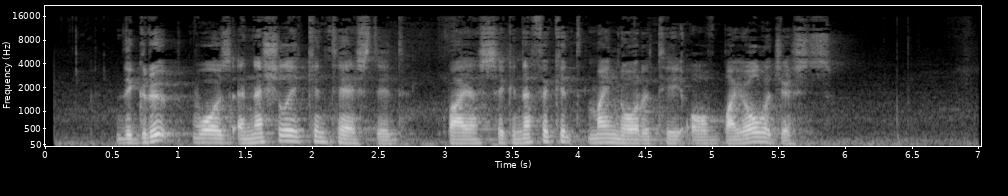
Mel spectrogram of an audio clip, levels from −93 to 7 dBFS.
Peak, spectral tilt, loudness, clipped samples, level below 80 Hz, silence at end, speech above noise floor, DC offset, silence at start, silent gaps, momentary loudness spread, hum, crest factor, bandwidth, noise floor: 0 dBFS; -6 dB/octave; -17 LUFS; under 0.1%; -48 dBFS; 0.6 s; 30 dB; under 0.1%; 0.2 s; none; 11 LU; none; 16 dB; 16.5 kHz; -46 dBFS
